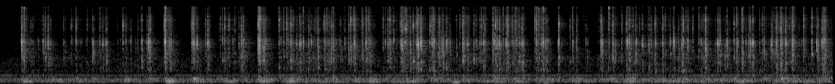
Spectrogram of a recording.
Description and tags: Typing fast on a mechanical keyboard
